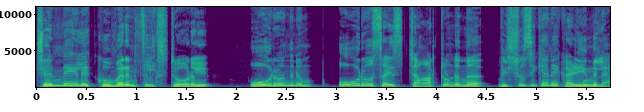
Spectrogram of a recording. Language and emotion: Malayalam, surprised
